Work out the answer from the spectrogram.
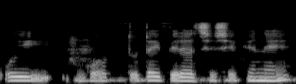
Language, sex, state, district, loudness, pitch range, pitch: Bengali, female, West Bengal, Jhargram, -22 LUFS, 175-200 Hz, 180 Hz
